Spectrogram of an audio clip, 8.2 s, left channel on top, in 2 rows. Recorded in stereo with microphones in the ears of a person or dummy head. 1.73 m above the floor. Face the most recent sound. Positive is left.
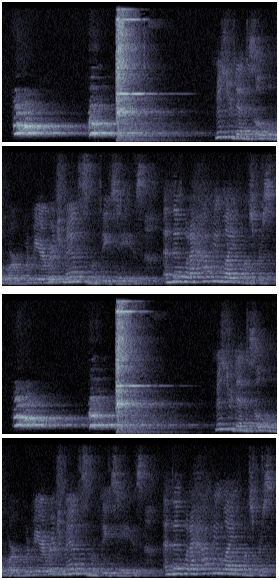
turn(degrees=0)  # may be behind; listen again after turning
